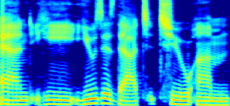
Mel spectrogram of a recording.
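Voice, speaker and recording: Recorded with a dry, close sound and no echo, a man speaks in a fairly low voice. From US Northeast, Rochester, New York. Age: young. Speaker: stage actor. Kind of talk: interview. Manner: articulate.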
